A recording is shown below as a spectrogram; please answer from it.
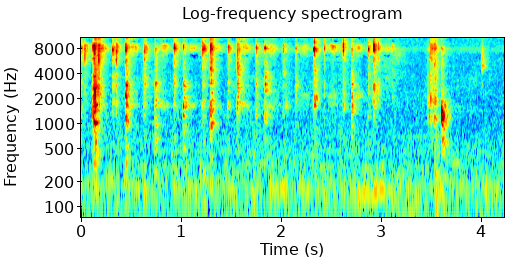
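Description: Faint, irregular clicking and tapping, several light clicks a second, with one louder click about three and a half seconds in.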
